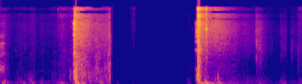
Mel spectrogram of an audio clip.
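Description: Two suppressed rifle shots about a second apart, each a sharp crack with a short dying tail. The sound drops out completely between them.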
